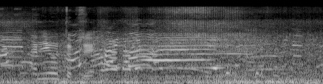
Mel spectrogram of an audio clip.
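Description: A young woman shouts cheerfully close by.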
